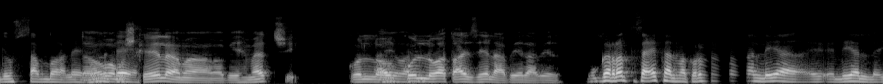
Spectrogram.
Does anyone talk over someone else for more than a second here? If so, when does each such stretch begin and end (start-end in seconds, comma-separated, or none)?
none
